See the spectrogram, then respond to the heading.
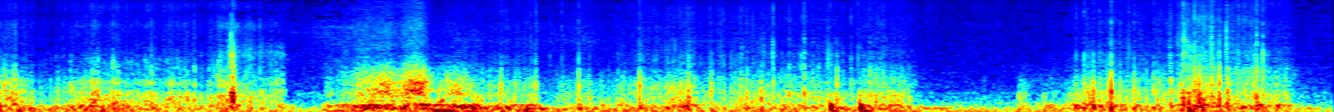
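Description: Long acrylic nail tips scratch across a grey foam microphone windscreen, producing a close, muffled, low-heavy scraping and rustling. The scratching comes in uneven swells with a few sharper clicks, and dips briefly quieter between strokes.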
